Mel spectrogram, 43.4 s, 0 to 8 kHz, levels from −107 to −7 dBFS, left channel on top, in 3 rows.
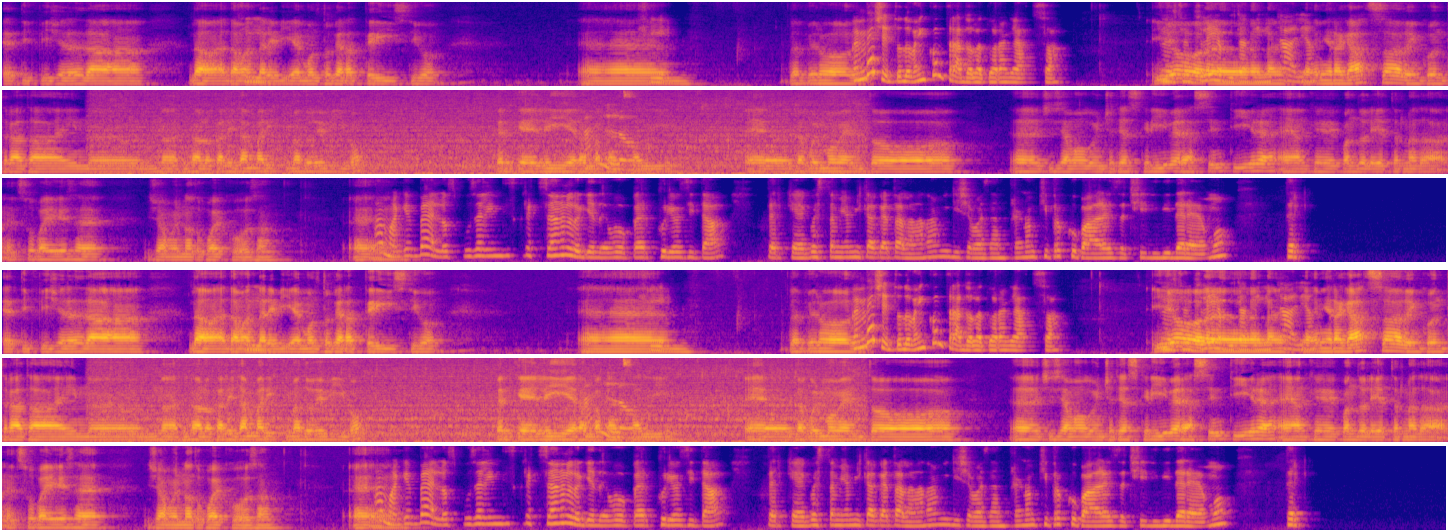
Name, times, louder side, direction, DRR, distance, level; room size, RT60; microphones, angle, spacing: voice 1, 0.0-4.7 5.8-6.9 7.9-8.6 11.5-18.2 19.4-21.2 21.9-24.1 24.5-31.7 32.4-32.9, right 4 dB, 60° right, 0.6 m, -29 dB
voice 2, 8.5-10.6 11.6-13.2 20.2-21.0 32.6-36.1 36.6-41.2 41.8-42.0, right 1 dB, 10° right, 0.5 m, -34 dB
sound 1, 15.3-23.1, right 3 dB, 35° right, 1.4 m, -39 dB
8.5 x 6.3 x 2.8 m
head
